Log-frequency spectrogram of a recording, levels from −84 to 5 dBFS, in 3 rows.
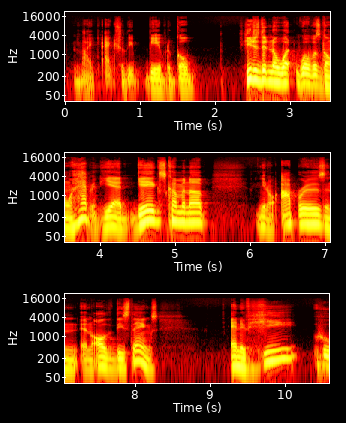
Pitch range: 90-125 Hz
